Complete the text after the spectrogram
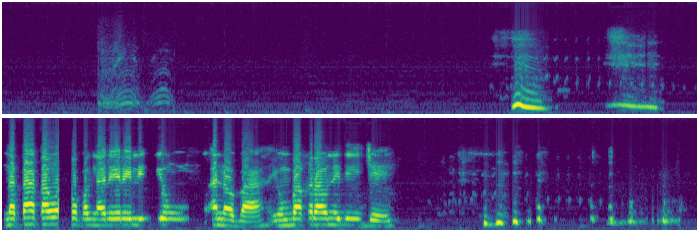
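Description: A woman talks with animation over an online call.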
